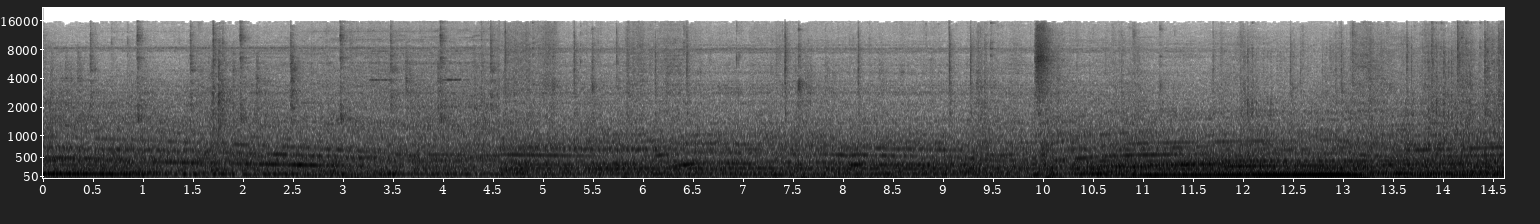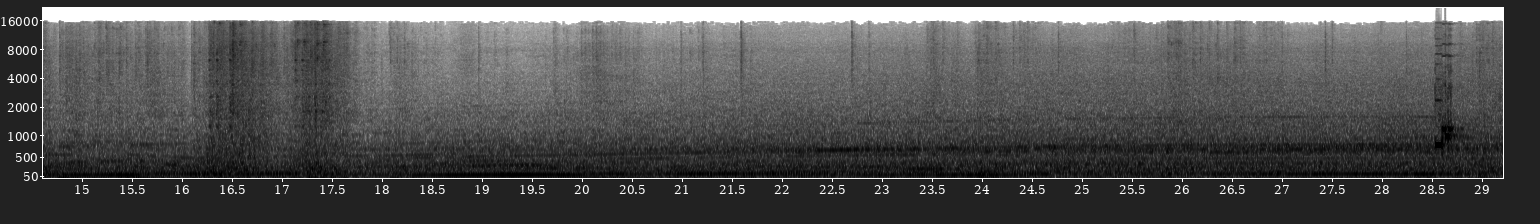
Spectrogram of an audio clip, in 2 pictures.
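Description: City transit bus under way, heard from inside the cabin: a steady low engine drone, with a whine that rises and falls in pitch several times as the bus gathers speed. About sixteen seconds in there is a short burst of hissing air.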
